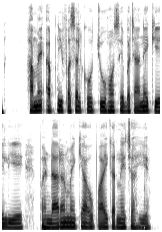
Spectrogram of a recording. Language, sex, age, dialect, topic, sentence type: Hindi, male, 41-45, Garhwali, agriculture, question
